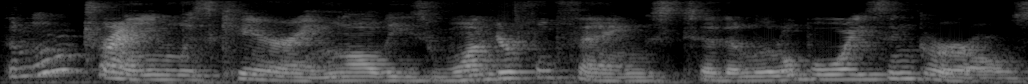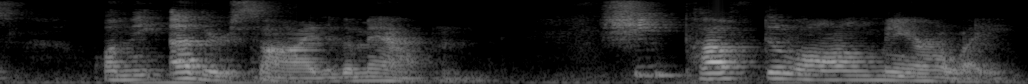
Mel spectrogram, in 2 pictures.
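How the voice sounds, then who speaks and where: A woman reads a children's storybook aloud at an unhurried pace, her pitch rather low but swinging expressively. She speaks simply and deliberately to young listeners, a little distant from the microphone in a roomy space. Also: very animated. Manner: simple, deliberate phrasing addressed to young children, with asides to show pictures. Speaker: teacher reading a picture book to children.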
